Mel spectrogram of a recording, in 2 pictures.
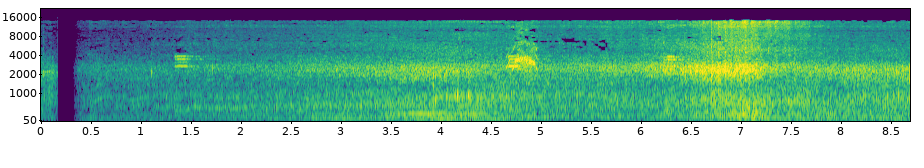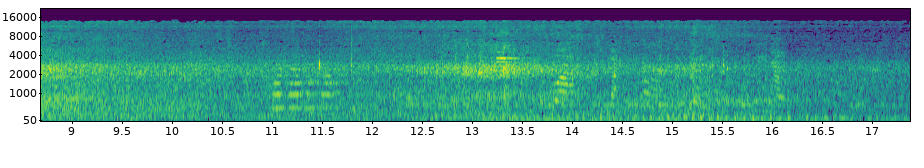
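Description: Road traffic: a vehicle passes by, its noise swelling to a peak about seven seconds in and then fading.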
